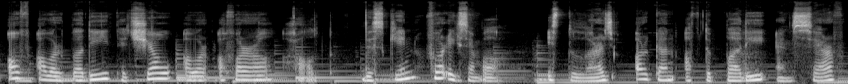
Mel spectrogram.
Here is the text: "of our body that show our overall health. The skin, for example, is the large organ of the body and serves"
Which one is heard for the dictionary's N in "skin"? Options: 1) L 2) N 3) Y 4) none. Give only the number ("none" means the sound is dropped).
2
